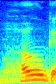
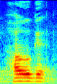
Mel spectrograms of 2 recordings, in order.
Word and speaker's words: Hogue: Hogue rhymes with Vogue. Okay. Hogue, like rogue.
